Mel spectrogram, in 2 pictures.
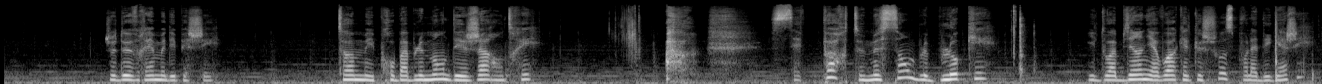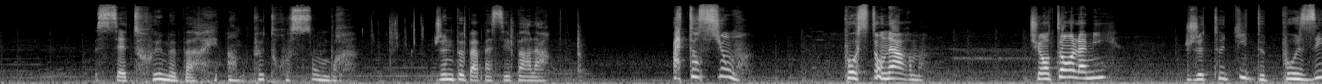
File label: Animation; FR; GoLocalise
